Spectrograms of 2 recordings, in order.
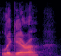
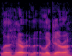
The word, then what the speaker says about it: Ligera: It may be spelt Ligera, but don't pronounce it Ligera because you will get in trouble. Well, it is Ligera.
